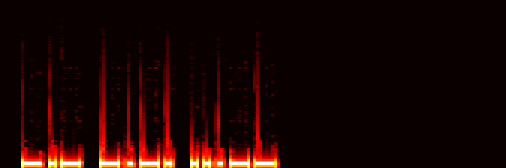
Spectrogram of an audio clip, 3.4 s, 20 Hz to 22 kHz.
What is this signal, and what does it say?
Morse code, heard as a keyed tone, about 28 wpm, 700 Hz. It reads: KC3
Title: USA Call Sign Prefixes - Repeated 2x - 28wpm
